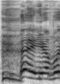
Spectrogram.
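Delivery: put-on clumsy, failed American accent. Imitating how americans would react, in a bad american accent. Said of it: "I can't do an American accent".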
